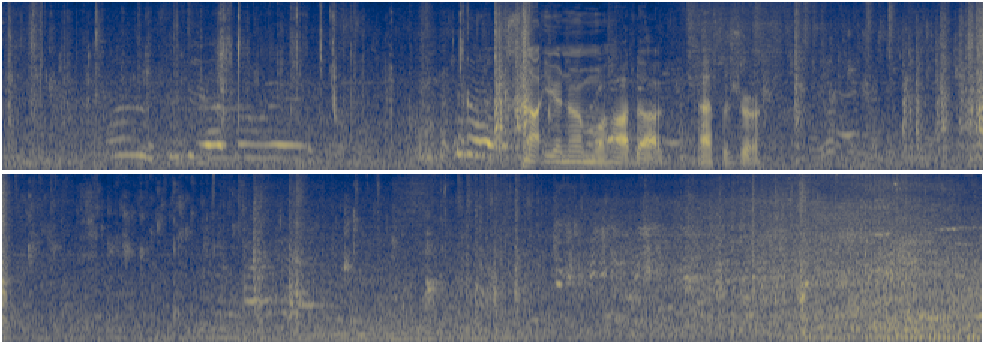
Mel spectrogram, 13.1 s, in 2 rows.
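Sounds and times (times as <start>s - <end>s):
wet chewing mouth sounds: 0.0s - 3.3s, 4.0s - 10.1s
faint background voices: 0.6s - 11.8s.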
